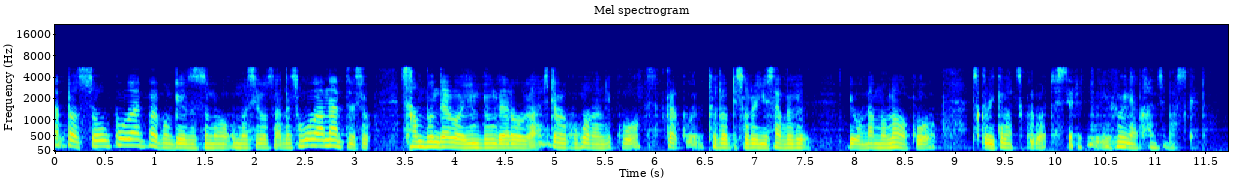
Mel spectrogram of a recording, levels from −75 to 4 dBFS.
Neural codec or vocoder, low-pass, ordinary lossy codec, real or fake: codec, 24 kHz, 1 kbps, SNAC; 5.4 kHz; none; fake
